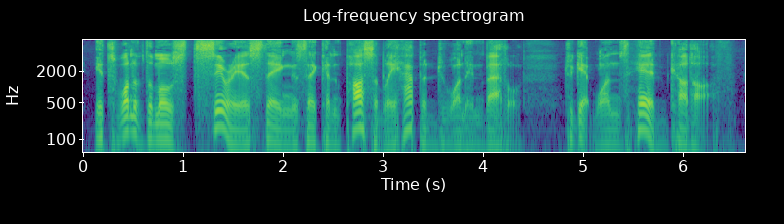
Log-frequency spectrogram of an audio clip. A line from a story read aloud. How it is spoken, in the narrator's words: he added very gravely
